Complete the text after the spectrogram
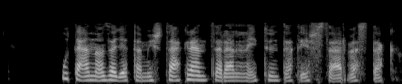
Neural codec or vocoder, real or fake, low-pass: none; real; 7.2 kHz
